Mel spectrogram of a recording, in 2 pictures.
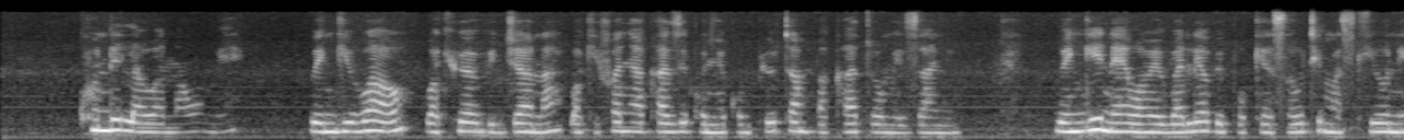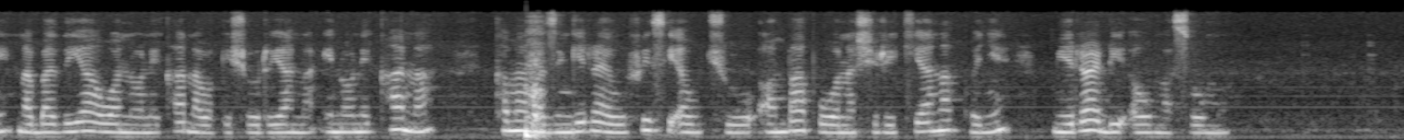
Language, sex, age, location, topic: Swahili, female, 36-49, Nairobi, education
